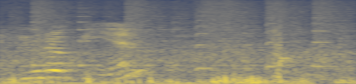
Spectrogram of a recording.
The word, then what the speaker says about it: European: Please try to note that the word European is beginning with the vowel letter E, but the sound which is produced here is ya. European. The word, we pronounce the word as European. The letter is E, but the sound is a consonantal sound.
